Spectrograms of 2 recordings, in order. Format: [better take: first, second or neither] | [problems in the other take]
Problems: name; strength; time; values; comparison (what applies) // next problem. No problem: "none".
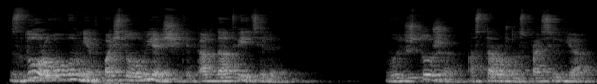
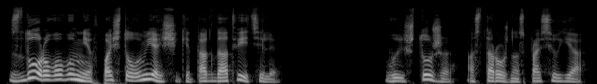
second | off-mic speech; somewhat distant // room echo; noticeable; dies away in 0.6 s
